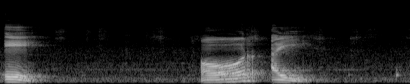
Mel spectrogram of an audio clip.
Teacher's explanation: ए और आई, ये दोनों जो वर्ण हैं ये कंठ और तालु से बोले जाएंगे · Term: कंठ तालु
